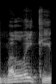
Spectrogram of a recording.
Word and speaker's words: Mielikki: be a ranger of Malachi um or Maliki Maliki that's how you pronounce it at least that's the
